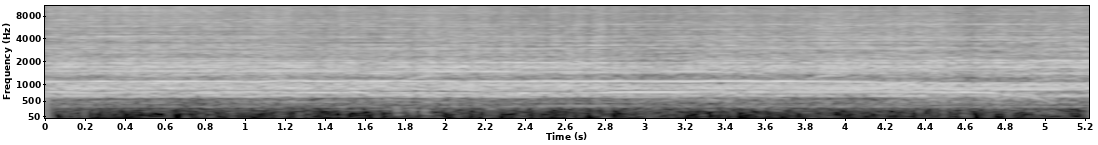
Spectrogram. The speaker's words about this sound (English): Now, if you believe it, shout like you never shouted. Come on, give God a shout.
